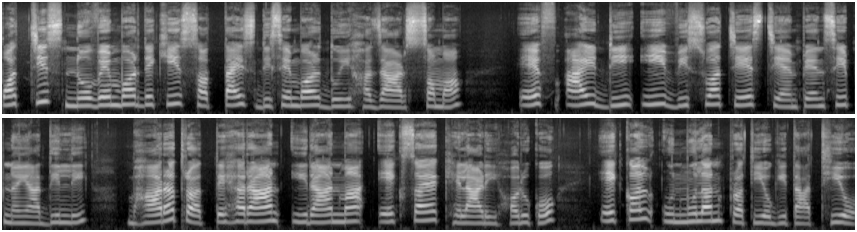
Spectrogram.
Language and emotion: Nepali, neutral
